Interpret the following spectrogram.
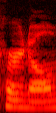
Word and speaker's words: colonel: For example, we have words like kernel, which is spelled Colonel, but the way we pronounce kernel is nothing like how it's spelled.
